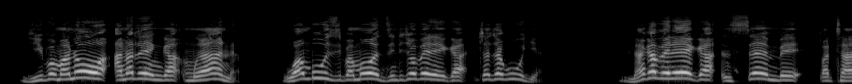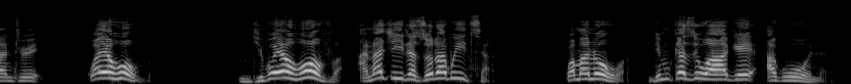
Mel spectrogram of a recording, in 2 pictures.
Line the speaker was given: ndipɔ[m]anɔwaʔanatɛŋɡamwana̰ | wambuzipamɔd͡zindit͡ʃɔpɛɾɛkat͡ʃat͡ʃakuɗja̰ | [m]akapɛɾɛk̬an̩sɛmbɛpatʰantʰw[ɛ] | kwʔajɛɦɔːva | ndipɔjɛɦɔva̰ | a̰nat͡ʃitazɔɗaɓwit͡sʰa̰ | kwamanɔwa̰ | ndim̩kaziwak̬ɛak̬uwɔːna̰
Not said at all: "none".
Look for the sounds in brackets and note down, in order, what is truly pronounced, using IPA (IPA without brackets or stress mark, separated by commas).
m, n, ɛ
